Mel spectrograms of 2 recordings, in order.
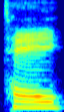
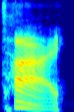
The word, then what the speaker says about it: Tay: is about to hit tay i'm sorry tai they made very clear on the show that her name is pronounced tai uh tai she's gonna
